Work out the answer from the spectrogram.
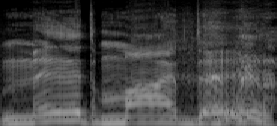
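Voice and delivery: slow, laughing mock French echo; French accent. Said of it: "That's not how we speak".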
